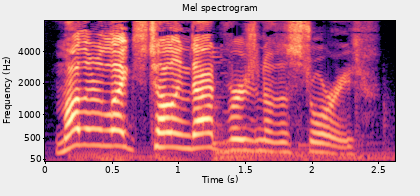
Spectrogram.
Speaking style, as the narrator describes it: he grumbled

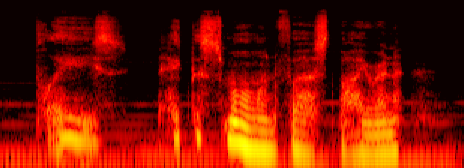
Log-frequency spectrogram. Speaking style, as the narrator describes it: a hoarse voice wheezed

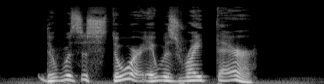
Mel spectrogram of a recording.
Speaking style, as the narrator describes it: cried

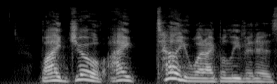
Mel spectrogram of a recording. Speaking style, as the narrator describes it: said her brother Joe excitedly

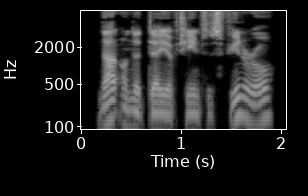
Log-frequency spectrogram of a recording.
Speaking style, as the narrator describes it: Angelica said in a quivering voice

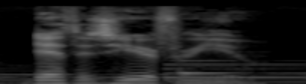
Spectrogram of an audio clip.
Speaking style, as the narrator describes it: said

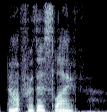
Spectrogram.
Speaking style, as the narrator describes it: murmured Gerard

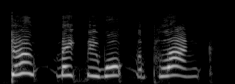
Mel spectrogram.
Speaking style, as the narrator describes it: squealed Daisy

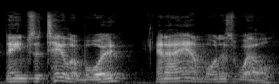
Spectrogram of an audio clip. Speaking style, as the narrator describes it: the man said, laughing loudly

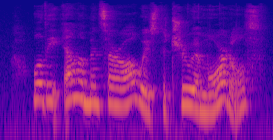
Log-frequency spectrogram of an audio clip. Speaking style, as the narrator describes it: I replied, laughing as naturally as I could manage

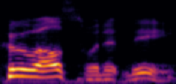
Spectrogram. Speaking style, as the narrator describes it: chuckled

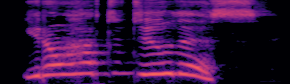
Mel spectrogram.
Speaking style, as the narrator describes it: Aang yelled to him

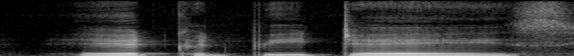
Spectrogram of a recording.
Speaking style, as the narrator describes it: he said with a sigh

